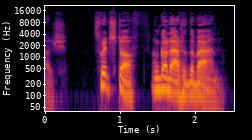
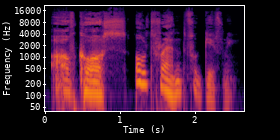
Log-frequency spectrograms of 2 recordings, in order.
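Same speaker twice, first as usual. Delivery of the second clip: hoarse, softer apologetic voice; 2 semitones higher, 3 dB quieter than usual. A narrator's reading. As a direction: say it hoarsely, shaken and ashamed. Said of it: "He said hoarsely".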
